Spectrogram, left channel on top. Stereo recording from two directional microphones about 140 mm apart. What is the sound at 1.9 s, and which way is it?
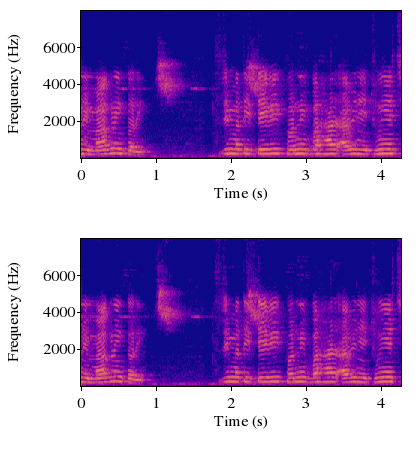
A woman's voice, 5° left (ahead or behind).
